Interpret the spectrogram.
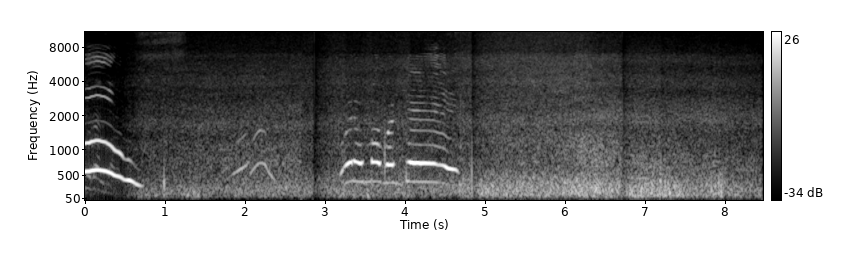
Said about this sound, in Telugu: సూపర్, అలలు అయితే మరీ గట్టిగా వచ్చేస్తున్నాయి.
